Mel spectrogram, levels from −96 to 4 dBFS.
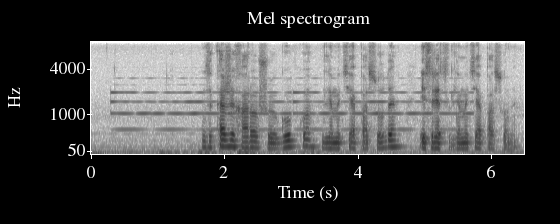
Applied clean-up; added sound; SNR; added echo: none; Organ; 12 dB; none.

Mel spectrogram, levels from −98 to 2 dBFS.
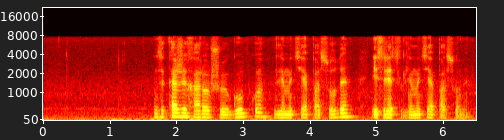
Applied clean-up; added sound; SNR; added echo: none; none; none; none.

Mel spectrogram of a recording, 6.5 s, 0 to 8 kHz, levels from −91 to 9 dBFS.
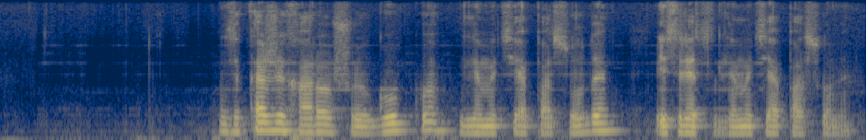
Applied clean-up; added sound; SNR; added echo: neural separator model SepFormer DNS4.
